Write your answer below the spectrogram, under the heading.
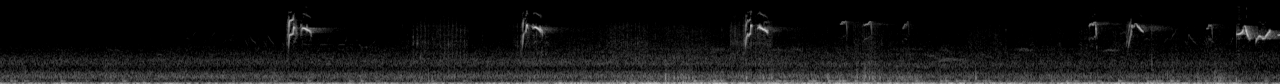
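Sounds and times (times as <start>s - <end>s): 
steady low rumble: 0.0s - 12.7s
Western yellow wagtail giving sharp high slurred calls: 2.6s - 5.6s, 7.2s - 12.7s.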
